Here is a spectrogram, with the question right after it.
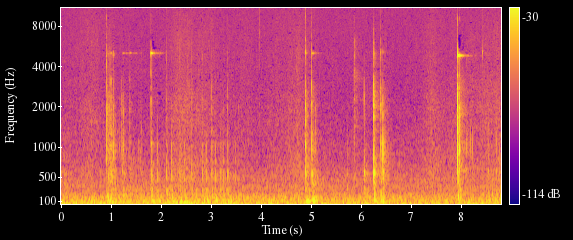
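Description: Fingertips and painted nails tap and clink several empty, hollow glass test tubes standing in a white plastic rack. Sparse, quiet clinks ring out with a brief, high glassy tone over a soft low background hum, each note fading almost at once.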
